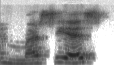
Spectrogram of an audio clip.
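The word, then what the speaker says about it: Marseillaise: एक था मर्सियस, जिसे हम प्रोनाउंस करते हैं मर्सियस।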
